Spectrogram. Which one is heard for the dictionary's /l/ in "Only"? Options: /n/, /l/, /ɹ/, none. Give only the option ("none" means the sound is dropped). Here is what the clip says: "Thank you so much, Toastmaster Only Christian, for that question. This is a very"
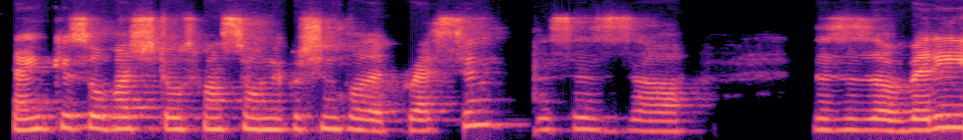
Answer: none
